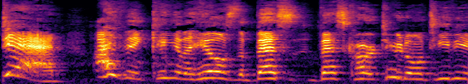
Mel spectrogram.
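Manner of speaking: put-on cartoon boy voice. Retelling a guy's impression, speaking to Dad in a Bobby impression. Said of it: "the best, well, really the only Bobby impression".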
